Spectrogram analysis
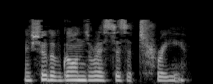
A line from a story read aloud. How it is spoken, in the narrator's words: Celine said in a flat tone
